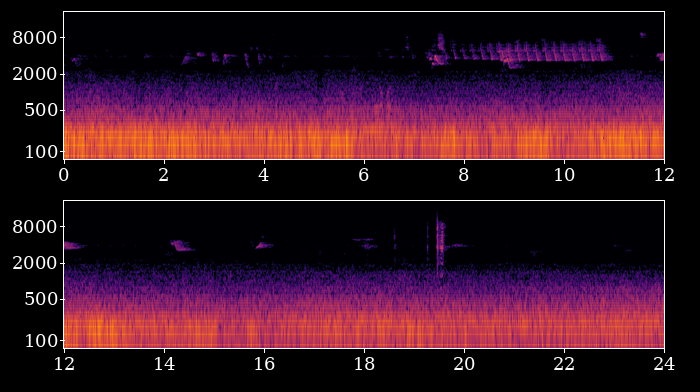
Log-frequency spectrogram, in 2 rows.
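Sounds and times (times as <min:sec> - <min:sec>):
steady low rumble: 0:00.0 - 0:24.0
songbird trilling and chirping: 0:07.3 - 0:10.9.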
